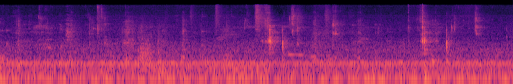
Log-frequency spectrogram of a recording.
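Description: Close-up wet chewing of a mouthful of cooked green vegetables, with a few sharp clicks of a metal fork against a plate, over a steady low hum.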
